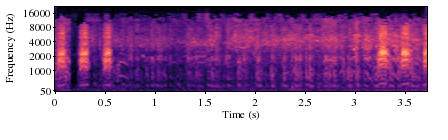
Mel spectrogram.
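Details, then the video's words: Mallard, a migratory duck, giving a few loud harsh quacks at the start and again near the end, with softer nasal calls in between over a busy background of other waterfowl. "صوت البط الخضارى Anas platyrtynchos"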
